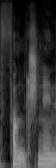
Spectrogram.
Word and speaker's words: functioning: how s sings them naturally speaking the hardest stress is on the first syllable with the other two gradually getting weaker conversely Swift has placed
